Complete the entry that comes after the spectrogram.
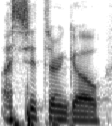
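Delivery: normal talking voice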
